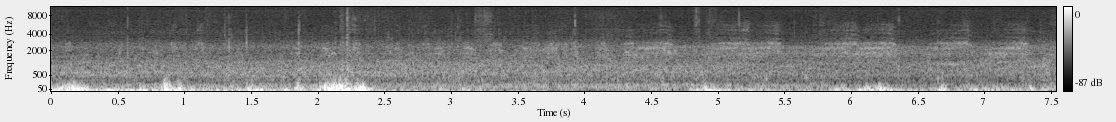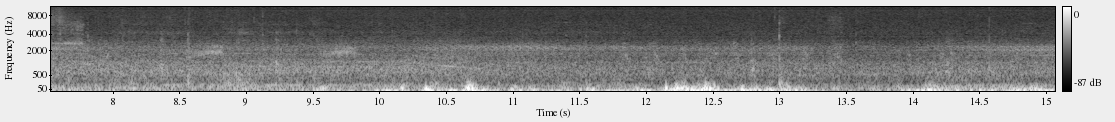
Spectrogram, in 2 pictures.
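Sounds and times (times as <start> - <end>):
wind rumble: 0.0 - 3.2, 9.5 - 15.0
wind knocking on microphone: 0.8 - 2.4
faint harsh bird calls: 1.9 - 13.6.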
